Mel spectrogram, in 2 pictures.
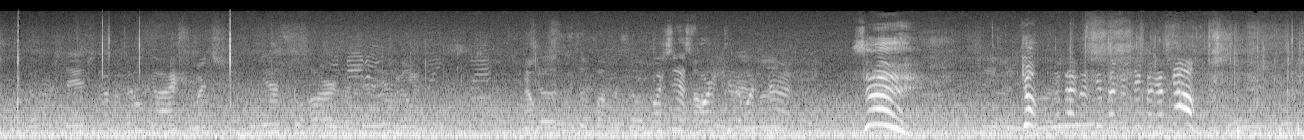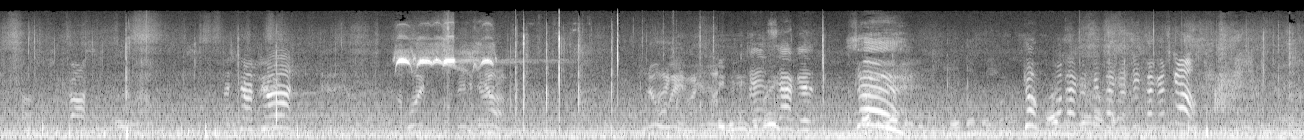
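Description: Scattered shouts and calls of players across an outdoor playing field over steady background noise, with a short shrill whistle about two-thirds of the way through and a steady low hum near the end.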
